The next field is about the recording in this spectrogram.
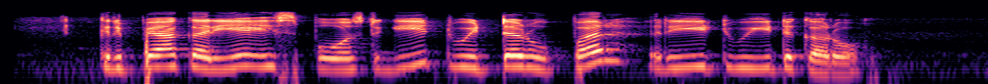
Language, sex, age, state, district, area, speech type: Dogri, female, 30-45, Jammu and Kashmir, Samba, urban, read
